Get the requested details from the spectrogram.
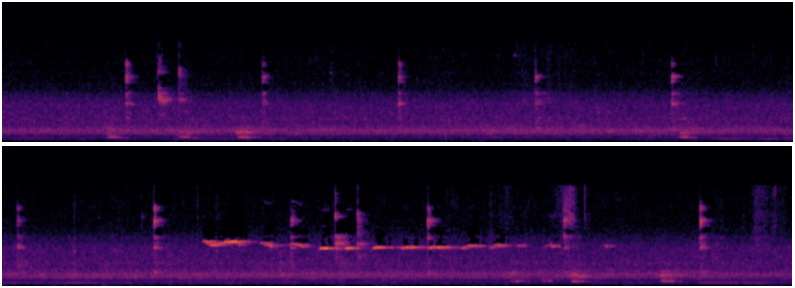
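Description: A dog whines softly now and then.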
